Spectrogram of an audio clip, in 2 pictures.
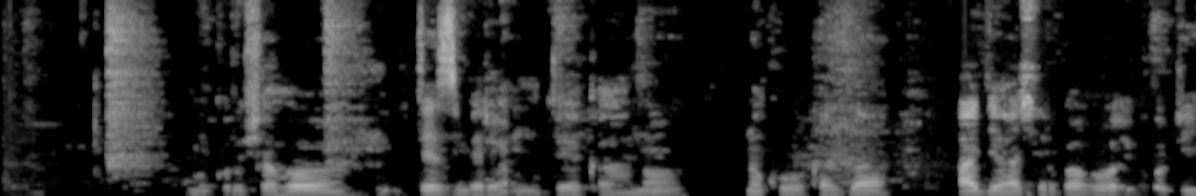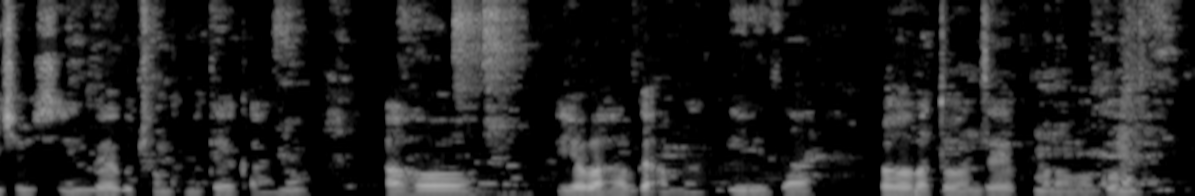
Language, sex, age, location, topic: Kinyarwanda, male, 18-24, Burera, government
